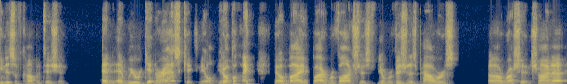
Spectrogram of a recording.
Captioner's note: laugh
